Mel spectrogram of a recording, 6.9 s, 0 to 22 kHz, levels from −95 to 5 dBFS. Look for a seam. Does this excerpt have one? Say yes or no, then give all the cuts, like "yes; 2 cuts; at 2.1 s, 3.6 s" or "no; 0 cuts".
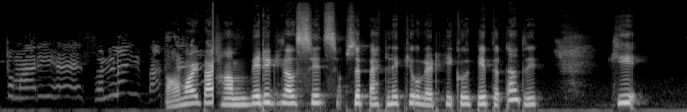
yes; 1 cut; at 2.2 s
